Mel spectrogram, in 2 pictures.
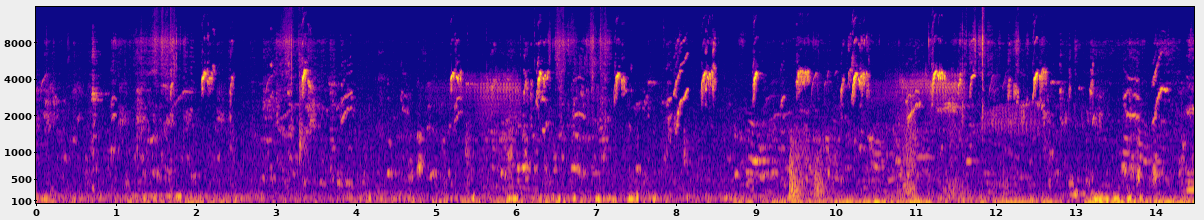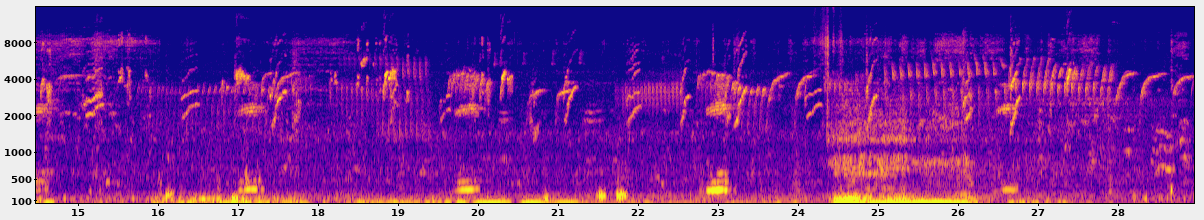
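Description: Small birds chirping and tweeting in quick, repeated short calls over a low steady hum, with a louder low rumbling noise for a second or two near the end.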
